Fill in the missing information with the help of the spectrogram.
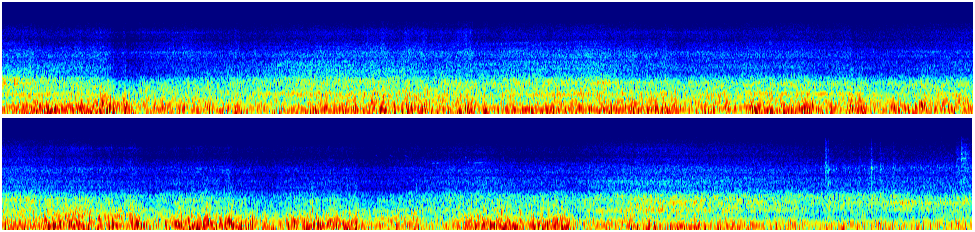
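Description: Motorcycle riding along a road, heard through a helmet-mounted camera's microphone: steady wind buffeting with the bike's engine running underneath.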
